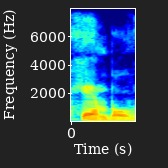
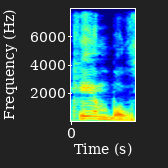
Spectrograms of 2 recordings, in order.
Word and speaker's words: Campbell: I spelled it like the soup, but his wasn't spelled like the soup. Nor is Nev Campbell the actress, right? Now, it's really Camp Bull Soup, right? But we dropped the P, right? The P became silent, and it's now Campbell Soup, right?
